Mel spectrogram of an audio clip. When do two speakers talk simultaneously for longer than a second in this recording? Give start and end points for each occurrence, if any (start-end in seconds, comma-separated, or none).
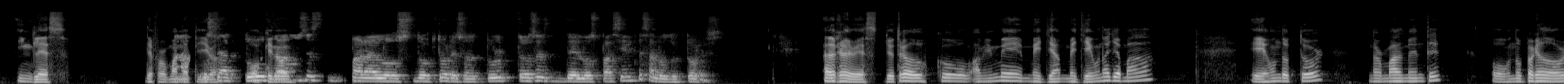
1.7-3.0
